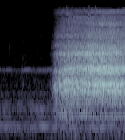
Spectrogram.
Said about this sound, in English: So one more time, breathing into your hands.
